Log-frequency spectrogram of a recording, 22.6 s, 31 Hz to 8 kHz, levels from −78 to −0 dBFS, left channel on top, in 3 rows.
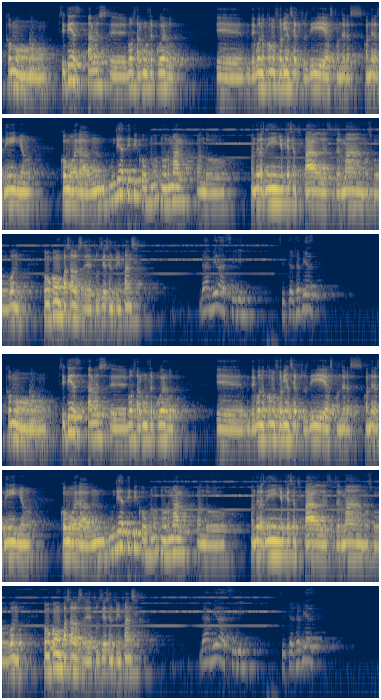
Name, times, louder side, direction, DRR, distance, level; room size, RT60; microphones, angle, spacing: voice 1, 0.1-0.9 1.2-3.5 4.3-8.1 8.7-12.0 12.5-15.5 15.9-17.8, equal, ahead, 5 dB, 2.6 m, -19 dB
sound 1, 10.5-20.4, right 2 dB, 20° right, 6.4 m, -41 dB
voice 2, 19.0-20.0 20.7-21.3, left 1 dB, 25° left, 6 dB, 2.3 m, -33 dB
26.5 x 23.5 x 8.4 m, 1.1 s
head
